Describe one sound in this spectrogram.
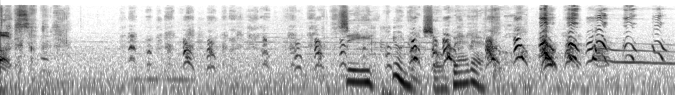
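Dogs whine and yelp in quick, high chirps.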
